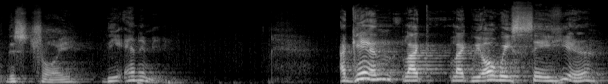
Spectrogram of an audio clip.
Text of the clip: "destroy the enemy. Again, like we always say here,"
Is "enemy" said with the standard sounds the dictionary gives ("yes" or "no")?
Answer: yes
